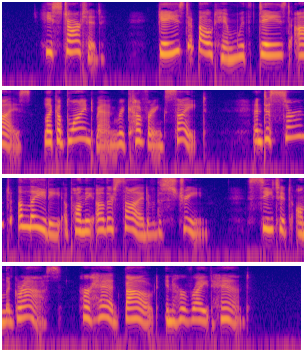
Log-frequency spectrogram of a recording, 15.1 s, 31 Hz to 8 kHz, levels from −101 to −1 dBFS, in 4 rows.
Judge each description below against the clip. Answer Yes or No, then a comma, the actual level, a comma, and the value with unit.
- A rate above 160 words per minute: No, average, 145 wpm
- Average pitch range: Yes, average, 4.4 semitones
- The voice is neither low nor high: No, very high, 255 Hz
